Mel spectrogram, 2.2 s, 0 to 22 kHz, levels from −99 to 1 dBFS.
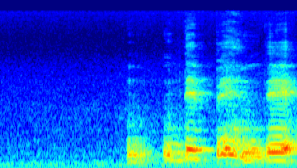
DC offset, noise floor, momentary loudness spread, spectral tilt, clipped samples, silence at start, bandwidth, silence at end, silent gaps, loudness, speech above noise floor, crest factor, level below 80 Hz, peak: under 0.1%; -59 dBFS; 16 LU; -6.5 dB/octave; under 0.1%; 0.95 s; 16 kHz; 0 s; none; -26 LUFS; 35 dB; 18 dB; -66 dBFS; -10 dBFS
